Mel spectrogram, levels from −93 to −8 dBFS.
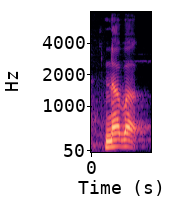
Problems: none marked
